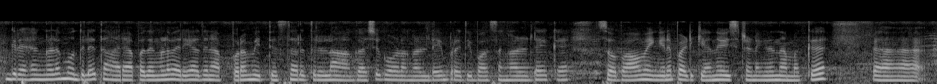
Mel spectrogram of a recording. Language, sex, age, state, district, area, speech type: Malayalam, female, 18-30, Kerala, Kozhikode, rural, spontaneous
